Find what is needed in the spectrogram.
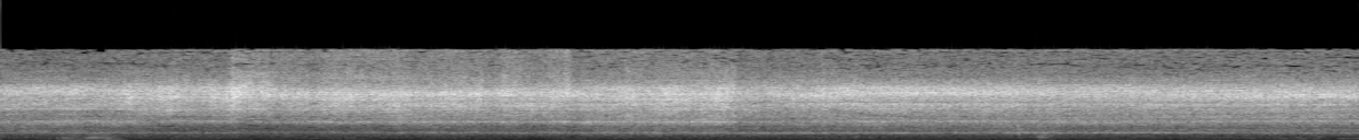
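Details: Dental drill during a bonded white (tooth-colored resin) filling: a continuous loud high-pitched whine running steadily with faint room sounds, just before the last of the drilling.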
